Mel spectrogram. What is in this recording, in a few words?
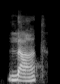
"lath", Indian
